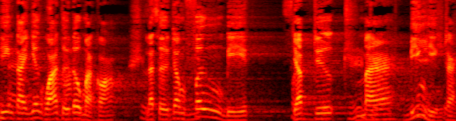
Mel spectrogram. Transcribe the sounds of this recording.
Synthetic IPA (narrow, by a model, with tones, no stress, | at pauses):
ḭ˧ənt̪aː˧˨˩jɲə˧nkwaː˧˩t̪ɨ˨˩ɗə˧wmaː˨˩kɔ˨˦ | laː˨˩t̪ɨ˨˩t͡ɕɔ˧wŋ͡mfə˧nɓi˨˩ət̚ | t͡ɕə˨˩p̚t͡ɕɨ˨˩ək̚maː˨˩ɓi˨˦ənhḭ˧˨ənzaː˧˩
